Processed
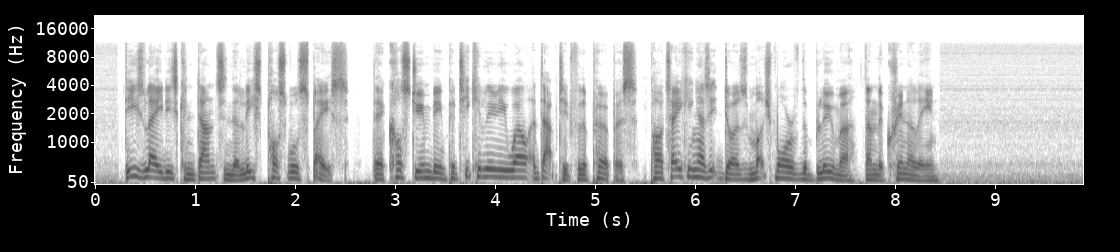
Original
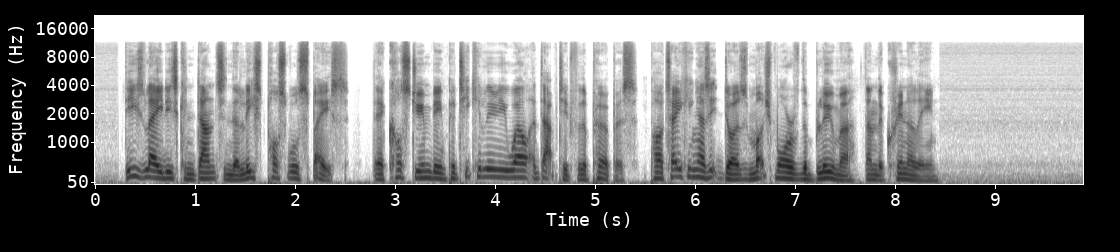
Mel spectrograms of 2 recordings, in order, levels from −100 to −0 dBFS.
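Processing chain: compressor 6:1, threshold -28 dBFS, peak gain reduction 15 dB; gain -7 dB

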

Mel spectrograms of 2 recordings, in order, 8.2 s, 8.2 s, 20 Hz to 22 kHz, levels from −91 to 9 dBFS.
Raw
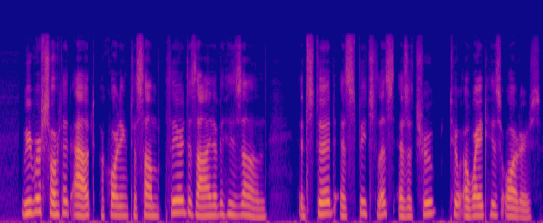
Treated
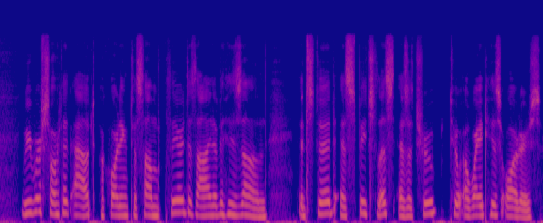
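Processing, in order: reverse; compressor 4:1, threshold -37 dBFS, peak gain reduction 16.5 dB; reverse; limiter -32 dBFS, peak gain reduction 7 dB; gain +2.5 dB

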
